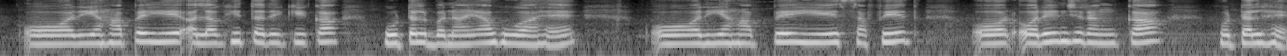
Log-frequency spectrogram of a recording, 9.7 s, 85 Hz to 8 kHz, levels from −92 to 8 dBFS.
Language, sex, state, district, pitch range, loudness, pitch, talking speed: Hindi, female, Bihar, Madhepura, 240-270 Hz, -16 LUFS, 250 Hz, 145 wpm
